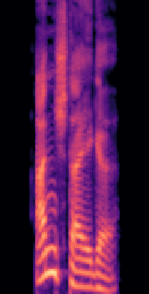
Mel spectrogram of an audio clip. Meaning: inflection of ansteigen: 1. first-person singular dependent present 2. first/third-person singular dependent subjunctive I
- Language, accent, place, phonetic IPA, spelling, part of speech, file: German, Germany, Berlin, [ˈanˌʃtaɪ̯ɡə], ansteige, verb, De-ansteige.ogg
